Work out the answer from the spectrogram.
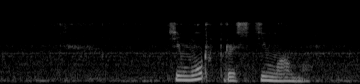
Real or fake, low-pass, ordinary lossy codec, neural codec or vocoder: fake; 7.2 kHz; none; vocoder, 22.05 kHz, 80 mel bands, HiFi-GAN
